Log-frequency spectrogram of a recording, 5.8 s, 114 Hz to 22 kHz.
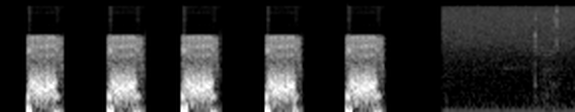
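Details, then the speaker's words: Teaching example of a high-pitched heart murmur: five heartbeats near 75 a minute with a high-pitched hissing murmur filling the gap between the two heart sounds. "here's an example of a high-pitched"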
